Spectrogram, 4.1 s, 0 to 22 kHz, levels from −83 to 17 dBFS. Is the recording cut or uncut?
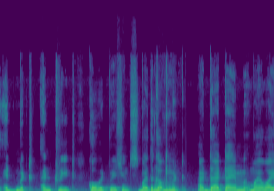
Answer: cut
